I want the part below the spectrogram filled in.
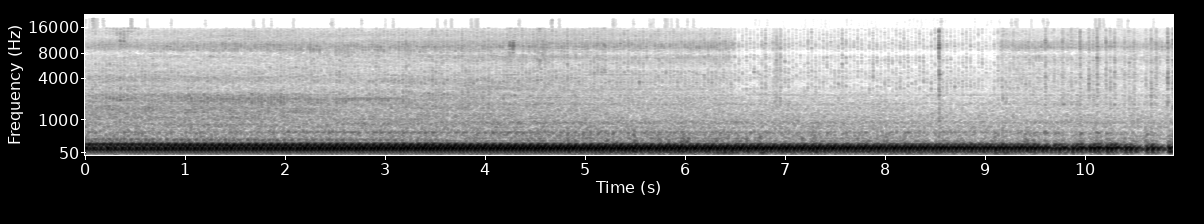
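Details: Beater car being built into a turbo drag car runs a low, lumpy, uneven idle that stumbles and sags right after a sensor is plugged in for testing and leak checking (unsure which is upstream/downstream); rough running, cause unknown.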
